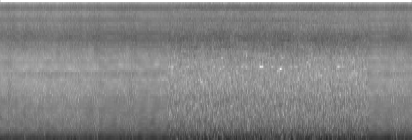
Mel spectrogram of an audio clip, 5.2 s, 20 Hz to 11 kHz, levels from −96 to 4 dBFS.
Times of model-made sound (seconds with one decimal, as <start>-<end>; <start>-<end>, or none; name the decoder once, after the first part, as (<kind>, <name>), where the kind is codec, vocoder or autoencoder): 0.0-2.1 (vocoder, WaveNeXt); 4.6-5.2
